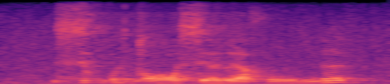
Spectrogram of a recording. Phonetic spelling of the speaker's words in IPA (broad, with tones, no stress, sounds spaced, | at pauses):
sʲ ɯ˧ ɡʷ i˧ d ɔː˨ sʲ a˨ lʲ a˧ x uː˨ ŋ e˦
